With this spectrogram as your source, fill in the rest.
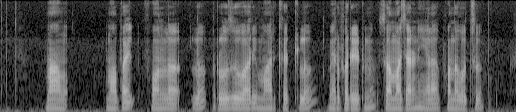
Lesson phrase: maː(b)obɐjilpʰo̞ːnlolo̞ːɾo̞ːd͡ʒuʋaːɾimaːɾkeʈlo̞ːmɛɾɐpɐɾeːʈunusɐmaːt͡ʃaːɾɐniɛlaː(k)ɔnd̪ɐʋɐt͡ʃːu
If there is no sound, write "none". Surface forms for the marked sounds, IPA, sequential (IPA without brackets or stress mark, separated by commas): m, p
